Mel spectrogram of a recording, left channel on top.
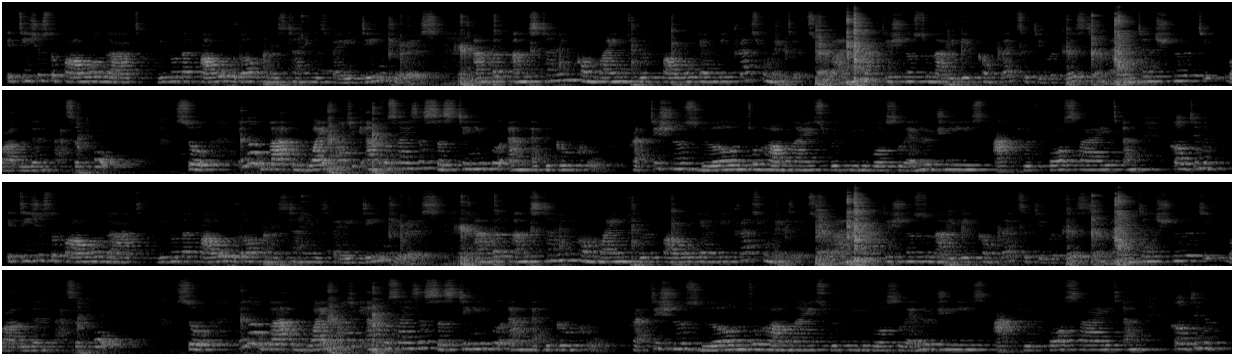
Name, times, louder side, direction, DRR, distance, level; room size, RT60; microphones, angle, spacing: voice 1, 0.0-13.4 13.9-18.3 18.6-24.4, left 2 dB, 40° left, -5 dB, 2.2 m, -41 dB
Camera, 1.9-5.6 6.0-12.1 12.4-13.4 13.7-13.8 14.0-14.1 14.5-16.3, left 1 dB, 15° left, 1.8 m, -43 dB
6.6 x 3.9 x 4.6 m, 0.89 s
head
